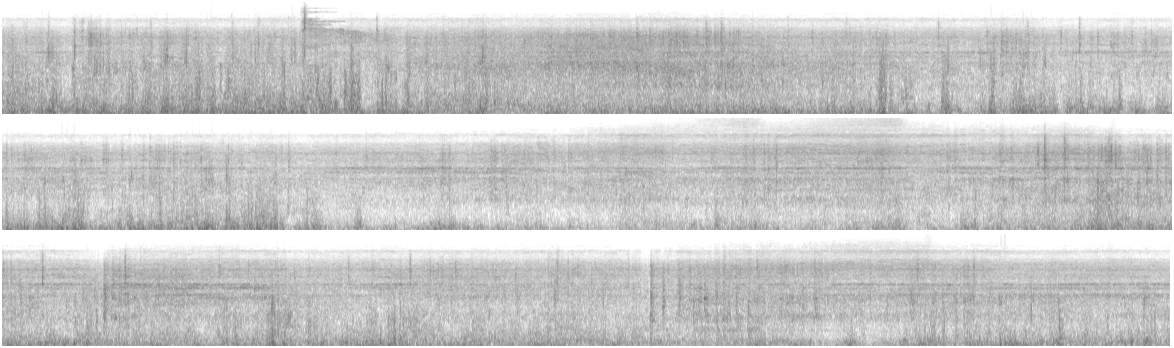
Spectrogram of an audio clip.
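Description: A bike's frame and chain rattle over bumps.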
